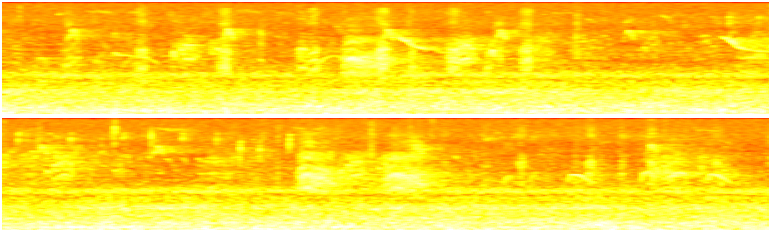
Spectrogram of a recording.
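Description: Acorn woodpeckers give harsh, nasal calls in scattered bursts, some rising and falling, over a steady low rumble of wind.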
